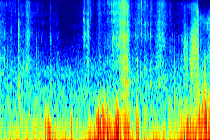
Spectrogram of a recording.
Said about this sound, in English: I can hear my shoes crunching against the leaves on the ground. I can hear my feet dragging against the pavement. I can hear my feet crunching the ground once again.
